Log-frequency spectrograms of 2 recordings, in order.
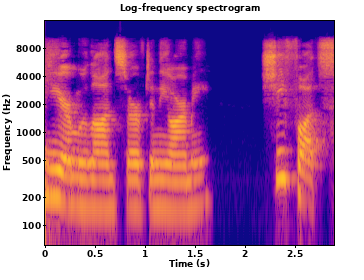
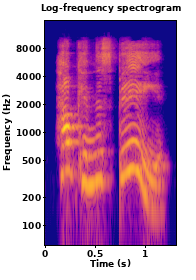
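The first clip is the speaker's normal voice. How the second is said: much higher, outraged cry; yelled; 10 semitones higher than usual. A narrator's reading. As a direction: throw the question up high in disbelief. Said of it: "yelled the soldiers".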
